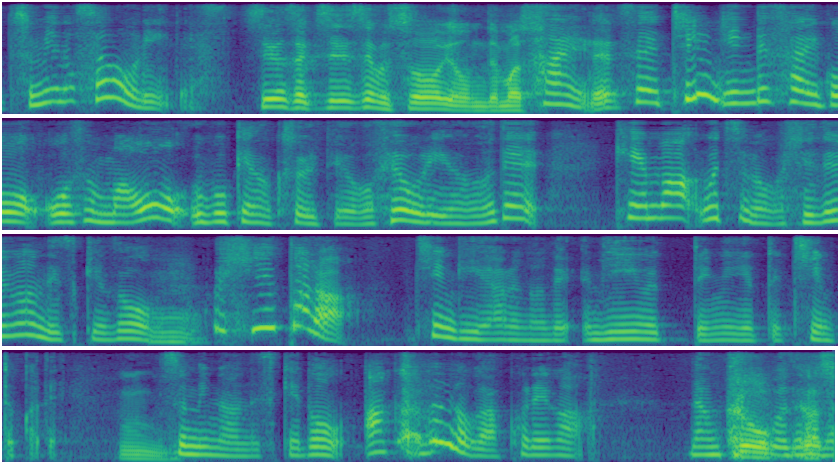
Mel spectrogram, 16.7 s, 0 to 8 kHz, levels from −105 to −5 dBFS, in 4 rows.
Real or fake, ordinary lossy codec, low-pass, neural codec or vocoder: fake; none; 7.2 kHz; codec, 16 kHz, 1.1 kbps, Voila-Tokenizer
